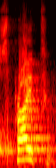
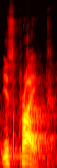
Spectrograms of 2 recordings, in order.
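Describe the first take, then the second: First: The word starts directly with the s sound. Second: An extra i vowel comes before the s.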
